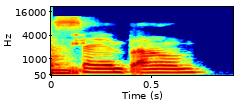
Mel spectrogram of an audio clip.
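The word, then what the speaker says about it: Sainte-Baume: I've so wanted to go to all of those places, to Saint Baum. That's how you say it, right? Yeah, Saint Baum. – Yeah, Saint Baum.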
